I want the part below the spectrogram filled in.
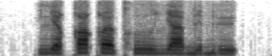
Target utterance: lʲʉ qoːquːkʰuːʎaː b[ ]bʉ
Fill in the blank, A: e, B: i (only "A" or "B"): A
